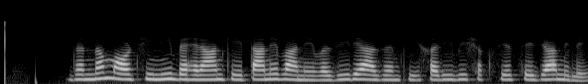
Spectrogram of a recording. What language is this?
Urdu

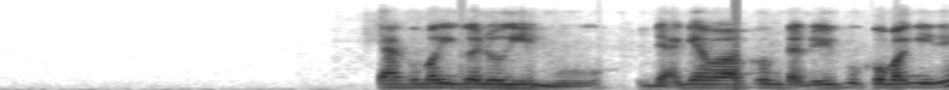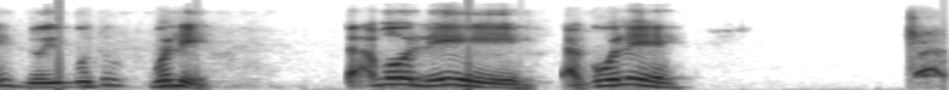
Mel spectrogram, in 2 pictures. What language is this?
Malay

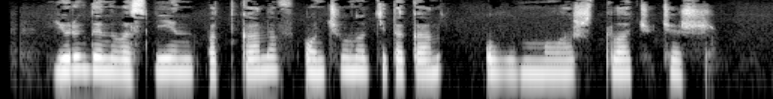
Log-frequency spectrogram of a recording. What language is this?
Mari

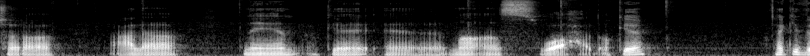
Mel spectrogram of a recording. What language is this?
Arabic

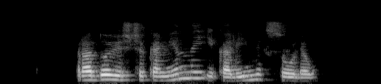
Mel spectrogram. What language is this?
Belarusian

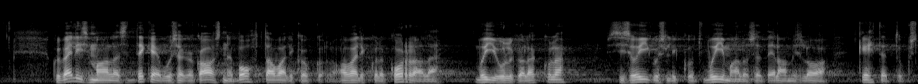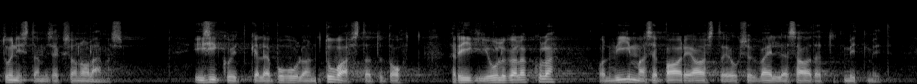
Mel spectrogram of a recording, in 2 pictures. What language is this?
Estonian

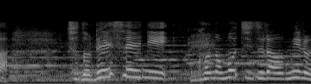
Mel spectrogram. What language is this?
Japanese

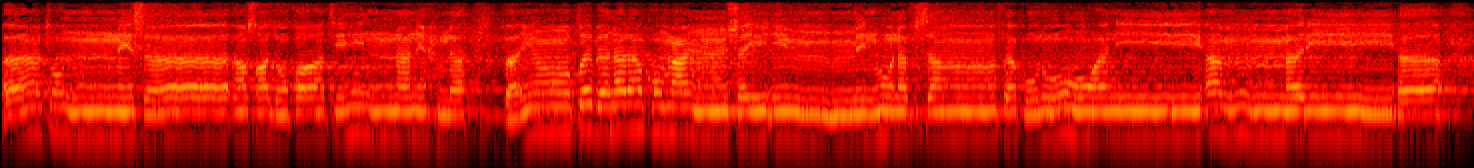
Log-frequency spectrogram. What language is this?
Arabic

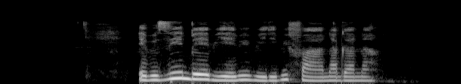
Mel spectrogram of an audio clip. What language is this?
Ganda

